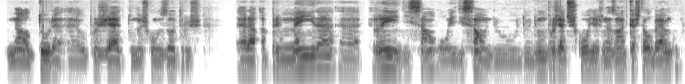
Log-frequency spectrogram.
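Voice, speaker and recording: A man's voice: fairly low pitch, dark tone, dull audio. A young man from Mozambique, a podcast guest answering thoughtfully and searching for his words with many restarts. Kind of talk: conversational interview answers.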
